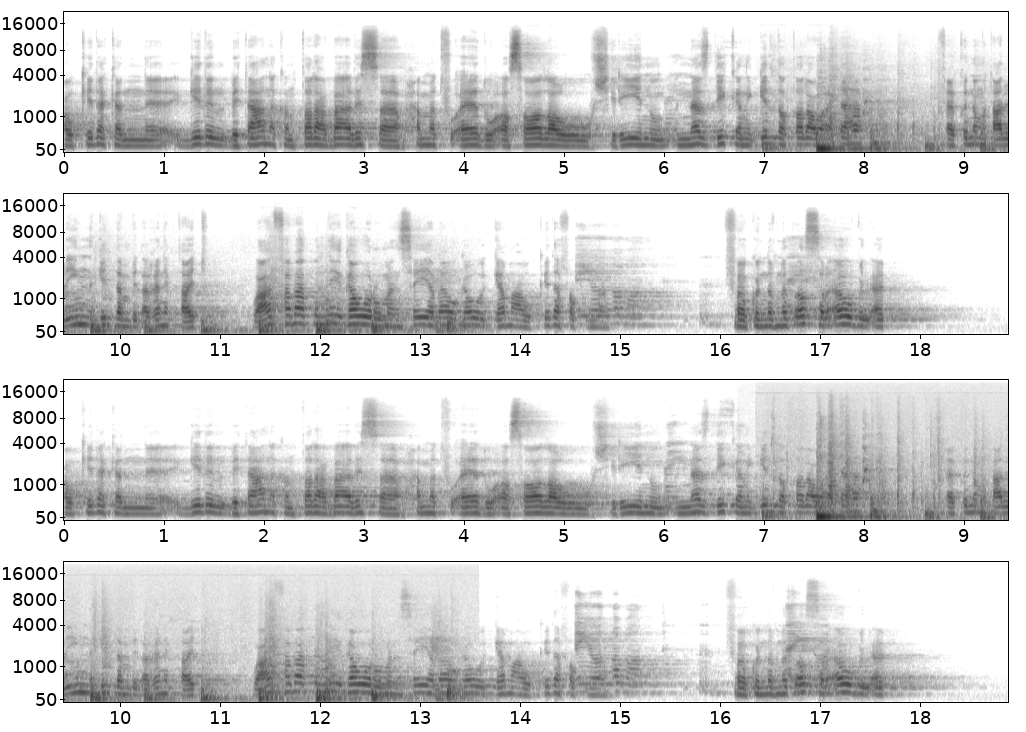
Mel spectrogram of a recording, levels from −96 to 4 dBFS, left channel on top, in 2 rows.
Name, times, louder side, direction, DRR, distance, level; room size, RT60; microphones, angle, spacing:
voice 1, 0.0-8.0 8.8-11.0 11.3-14.9 16.1-17.6, left 3 dB, 35° left, 12 dB, 0.8 m, -33 dB
voice 2, 6.0-6.3 6.7-6.8 11.8-12.2 14.5-15.3 15.8-15.9 16.6-17.1, right 2 dB, 85° right, 0 dB, 3.3 m, -46 dB
Walk footsteps, 7.0-7.3 7.5-10.6 10.8-11.1 11.4-12.8 13.1-13.5, right 2 dB, 70° right, 0.9 m, -32 dB
21.0 x 20.0 x 7.2 m, 1.4 s
head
